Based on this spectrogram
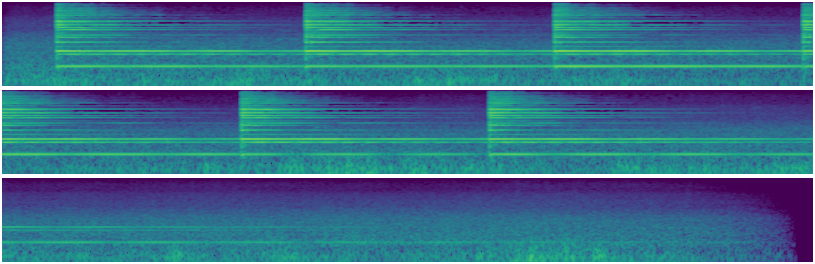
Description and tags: Taken in front of the church on Ilovik, a small Croatian island. It was a windy morning, so you can hear wind noise, despite a dead cat.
